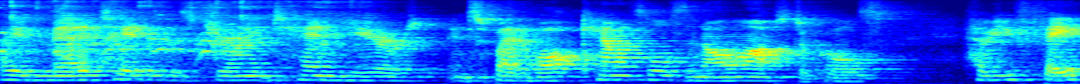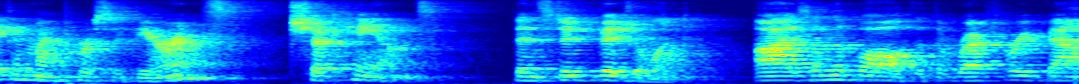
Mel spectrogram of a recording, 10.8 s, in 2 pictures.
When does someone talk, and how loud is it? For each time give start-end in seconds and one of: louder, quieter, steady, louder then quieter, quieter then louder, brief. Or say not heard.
0.0-10.7 steady.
